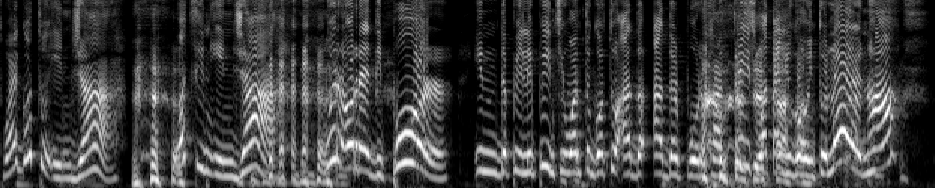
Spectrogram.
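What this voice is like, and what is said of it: Put-on accent imitating a parent. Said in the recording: “when you just had that accent, I'm just like thinking about my mom now”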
